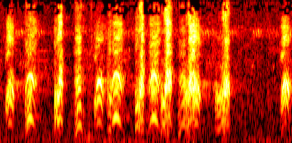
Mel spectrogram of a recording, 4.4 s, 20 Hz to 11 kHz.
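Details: Black-crowned night heron, used as a lure call for the 2023 night-bird trapping season, gives harsh, barking 'quok' calls in a quick uneven series, about a dozen in four seconds, over a faint background hiss.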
